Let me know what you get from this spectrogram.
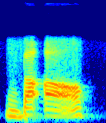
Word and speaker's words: Baal: Some people pronounce Baal as Baal. In Hebrew, it should be pronounced Baal. B-A-A-L.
